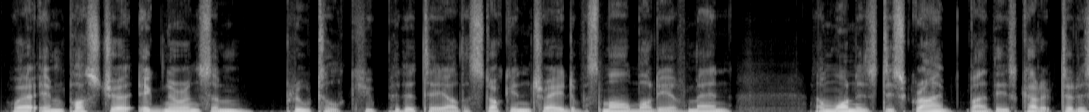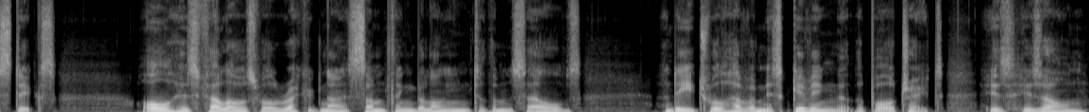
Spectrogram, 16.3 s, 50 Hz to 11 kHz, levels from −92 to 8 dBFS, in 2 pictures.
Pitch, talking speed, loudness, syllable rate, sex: 95 Hz, 165 wpm, -20 LUFS, 5.7 syllables/s, male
